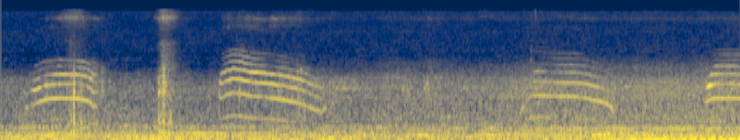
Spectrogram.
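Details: Brown kitten playing in its room gives a run of four arching meows, each rising then falling, some short and some drawn out, over a steady low background hum with a few soft clicks.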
